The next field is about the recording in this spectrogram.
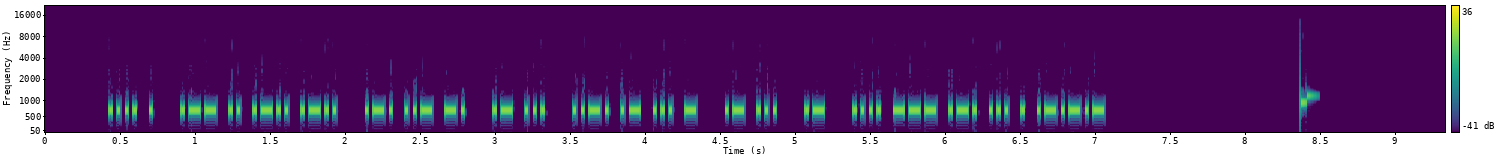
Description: Morse code, heard as a keyed tone, about 41 wpm, 700 Hz. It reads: HE WILL RUN AS FAST AS A HORSE.
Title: Sentences from Top 1000 Words - Review Part 2 - 45wpm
